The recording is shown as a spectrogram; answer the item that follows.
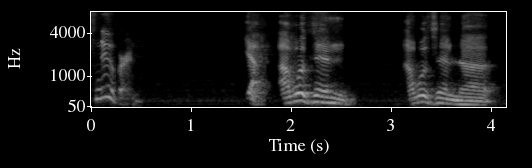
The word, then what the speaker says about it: Newbern: Well, you know, Commissioner, I live in a town called Newbern, but it's spelled newborn. But nobody pronounces it newborn. It's Newbern.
